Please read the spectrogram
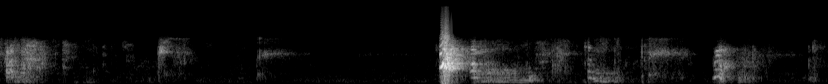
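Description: Dog barking in play: a few short barks, a loud sharp bark about four and a half seconds in, then a quick run of barks near the end.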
